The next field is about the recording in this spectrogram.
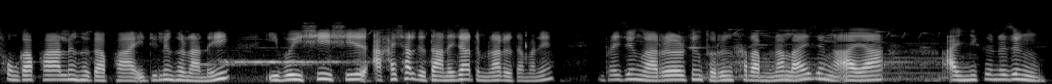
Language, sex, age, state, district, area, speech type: Bodo, female, 60+, Assam, Baksa, rural, spontaneous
